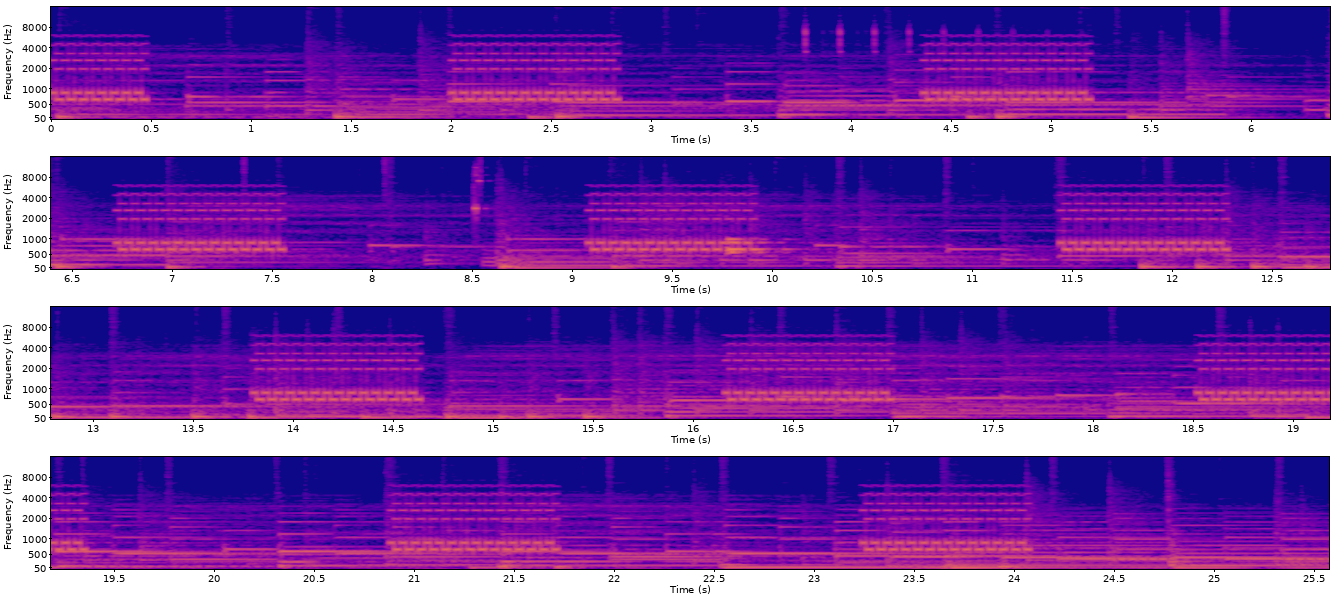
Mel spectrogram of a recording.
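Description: A telephone rings repeatedly in a video game, AI: The Somnium Files, with a steady pattern of electronic ring bursts over background game music and no voices.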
